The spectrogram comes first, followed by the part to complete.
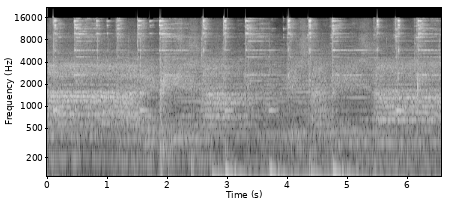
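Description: Kirtan: voices chanting a mantra to harmonium accompaniment. A hand drum gives low beats and small hand cymbals strike at a steady rhythm.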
